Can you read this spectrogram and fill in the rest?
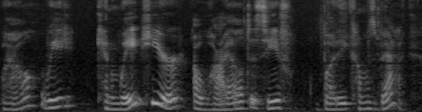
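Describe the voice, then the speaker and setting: Woman reading as a gentle, reassuring storybook dad. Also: mid-range voice, expressive, a little slow, a little hiss or hum, pitched below the performer's own voice. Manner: gentle, reasoning. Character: gentle, reassuring father, a grown man, calm and practical.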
